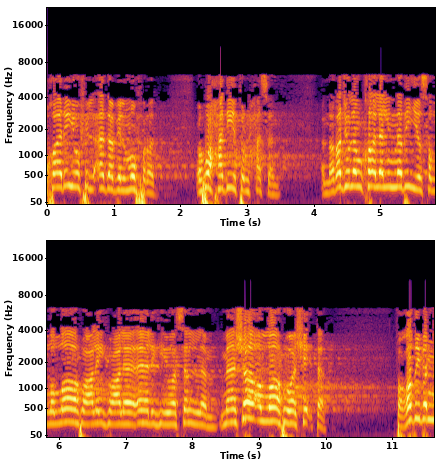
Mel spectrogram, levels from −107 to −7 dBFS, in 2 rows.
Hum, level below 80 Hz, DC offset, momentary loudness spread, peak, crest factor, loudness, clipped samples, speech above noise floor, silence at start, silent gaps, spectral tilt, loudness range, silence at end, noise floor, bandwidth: none; -28 dBFS; under 0.1%; 12 LU; 0 dBFS; 14 dB; -13 LUFS; under 0.1%; 31 dB; 0 s; none; -5 dB/octave; 3 LU; 0 s; -44 dBFS; 6.6 kHz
